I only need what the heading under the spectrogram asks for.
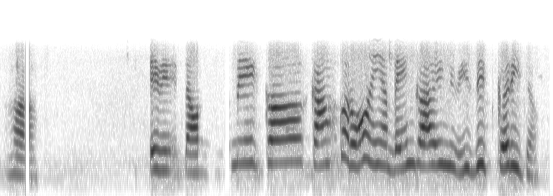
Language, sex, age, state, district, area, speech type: Gujarati, female, 30-45, Gujarat, Morbi, rural, conversation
